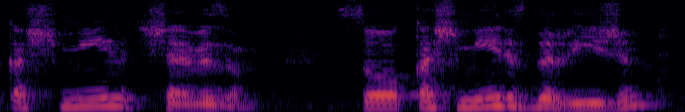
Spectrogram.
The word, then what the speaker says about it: Kashmir Shaivism: So how is this pronounced your your branch of religion here? Yeah, it's called Kashmir Chavism.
